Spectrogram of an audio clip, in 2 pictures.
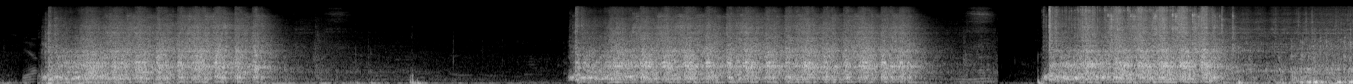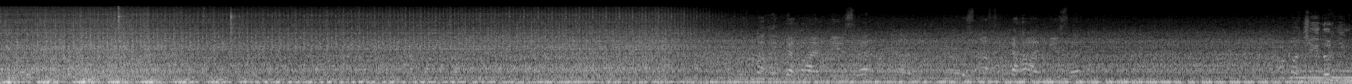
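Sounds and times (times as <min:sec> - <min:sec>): engine cranking on starter motor: 0:00.4 - 0:03.6, 0:05.7 - 0:09.8, 0:10.4 - 0:22.4
car engine running: 0:11.2 - 0:27.0.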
